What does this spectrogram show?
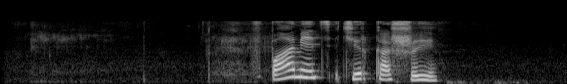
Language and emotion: Russian, positive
